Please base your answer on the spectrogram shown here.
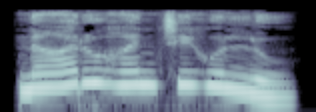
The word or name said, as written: ನಾರುಹಂಚಿಹುಲ್ಲು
